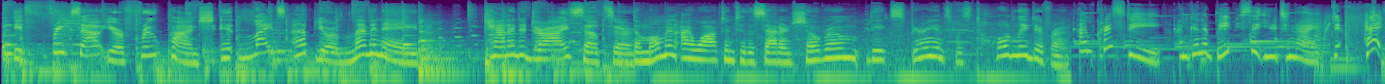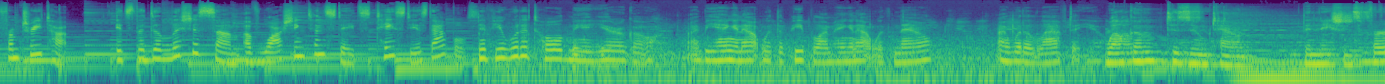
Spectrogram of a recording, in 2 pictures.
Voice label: Commercial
